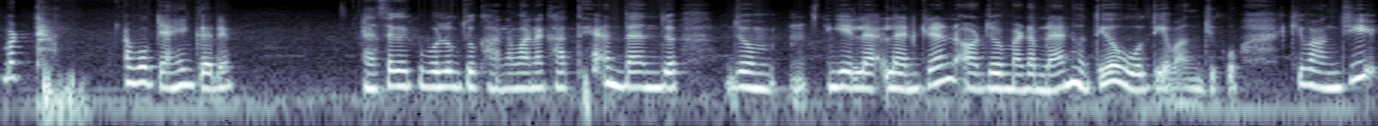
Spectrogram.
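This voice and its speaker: A woman's voice: medium pitch, steady tone, moderate pace, creaky, darkish tone. A woman casually retelling a fan fiction story in a chatty way, with many restarts.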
